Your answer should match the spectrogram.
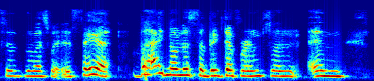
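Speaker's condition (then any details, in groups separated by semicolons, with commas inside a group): Cerebral palsy; uses standing power wheelchair for independent standing, replacing standing frame needing transfer by helper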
